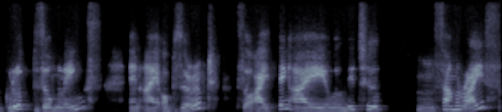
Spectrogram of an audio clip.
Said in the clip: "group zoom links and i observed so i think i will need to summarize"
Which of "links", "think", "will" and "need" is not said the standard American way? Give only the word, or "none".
links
